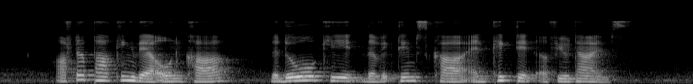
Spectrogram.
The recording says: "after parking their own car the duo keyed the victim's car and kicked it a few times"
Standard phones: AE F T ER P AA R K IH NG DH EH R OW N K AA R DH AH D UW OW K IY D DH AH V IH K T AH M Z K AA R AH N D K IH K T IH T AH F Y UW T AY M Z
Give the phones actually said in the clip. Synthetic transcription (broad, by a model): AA F T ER P AA K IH NG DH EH OW N K AA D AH D UW OW K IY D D AH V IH K T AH M S K AA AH N K IH K T IH T AH F Y UW T AY M S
